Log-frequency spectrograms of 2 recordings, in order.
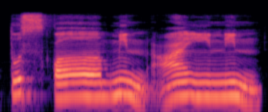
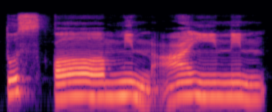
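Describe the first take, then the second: No difference in how they are said.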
